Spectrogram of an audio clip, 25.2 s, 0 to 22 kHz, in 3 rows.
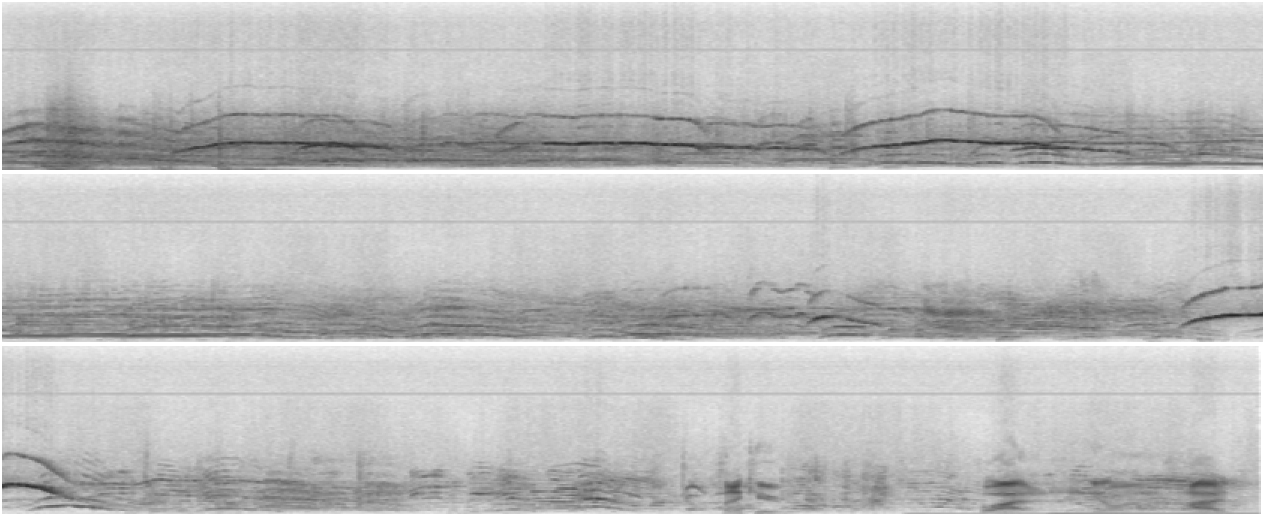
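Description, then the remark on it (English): A crowd cheers loudly after a live song, with sustained whoops, high yells and shouts layered over dense applause-like roar that stays strong for the whole stretch before tapering slightly. “I didn't think y'all liked 9-pound hammer that good.”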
